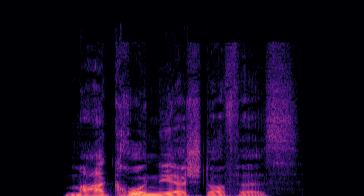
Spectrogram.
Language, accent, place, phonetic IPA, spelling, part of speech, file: German, Germany, Berlin, [ˈmaːkʁoˌnɛːɐ̯ʃtɔfəs], Makronährstoffes, noun, De-Makronährstoffes.ogg
- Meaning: genitive singular of Makronährstoff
